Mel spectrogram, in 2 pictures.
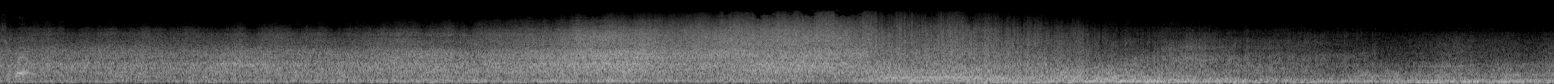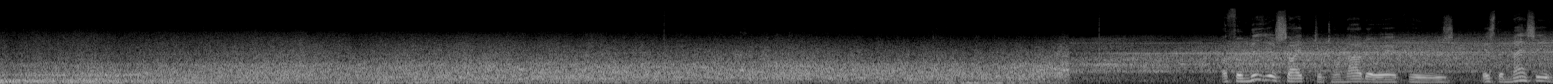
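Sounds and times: jet engine roar: 0.0s - 31.0s
low jet rumble: 0.0s - 31.0s.

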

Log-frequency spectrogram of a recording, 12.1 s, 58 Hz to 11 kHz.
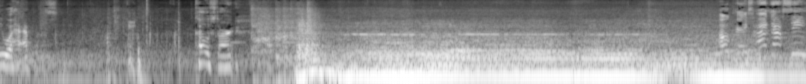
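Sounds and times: car engine starting and idling: 3.7s - 12.0s.

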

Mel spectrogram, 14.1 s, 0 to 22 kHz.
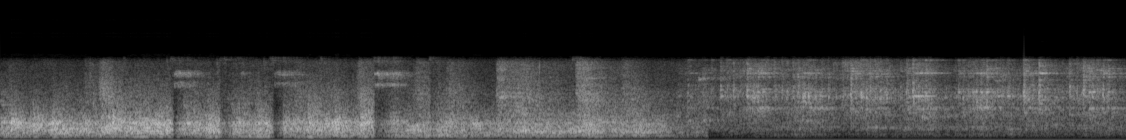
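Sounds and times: sack truck wheels rumbling: 0.0s - 14.0s
hand winch clattering and squeaking: 8.5s - 14.0s.

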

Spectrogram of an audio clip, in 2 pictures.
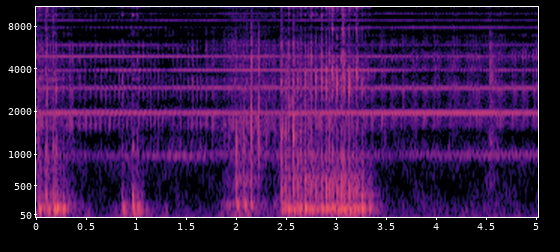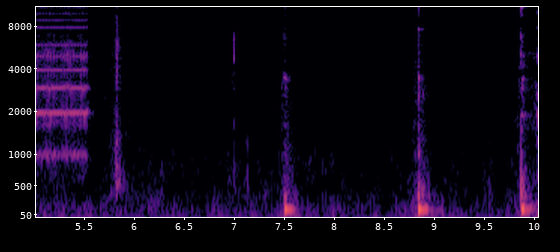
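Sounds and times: mini whisk motor whining: 0.0s - 5.6s.

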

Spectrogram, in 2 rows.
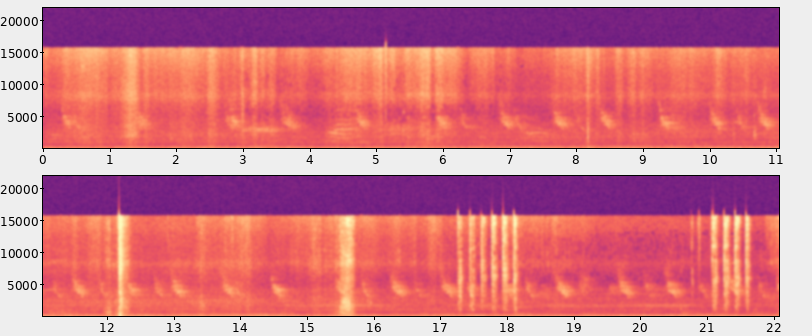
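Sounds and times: small bird chirping: 2.7s - 14.7s, 15.4s - 22.0s
kitten spitting: 17.2s - 18.3s, 20.9s - 21.8s.

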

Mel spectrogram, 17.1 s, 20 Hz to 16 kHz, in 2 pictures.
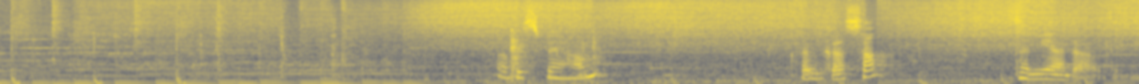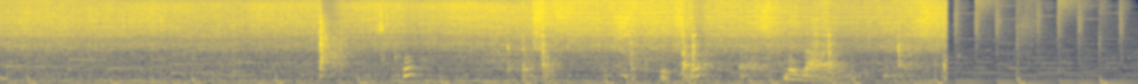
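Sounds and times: food sizzling: 0.0s - 15.7s
spatula scraping a pan: 10.8s - 15.7s.

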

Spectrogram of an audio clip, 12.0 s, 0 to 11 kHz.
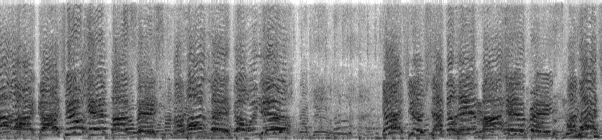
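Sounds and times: group of voices singing: 0.0s - 12.0s
music: 0.0s - 12.0s.

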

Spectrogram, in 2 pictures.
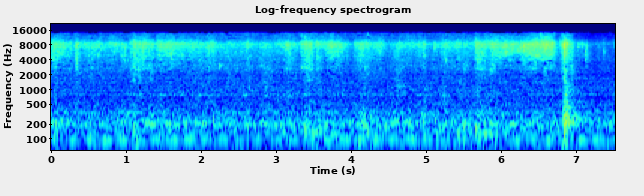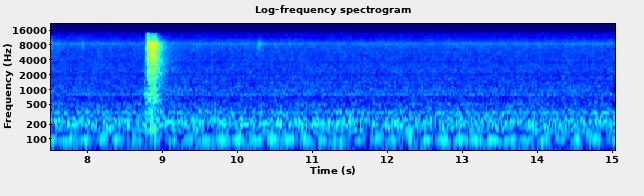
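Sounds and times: water boiling in pan: 0.0s - 7.6s.

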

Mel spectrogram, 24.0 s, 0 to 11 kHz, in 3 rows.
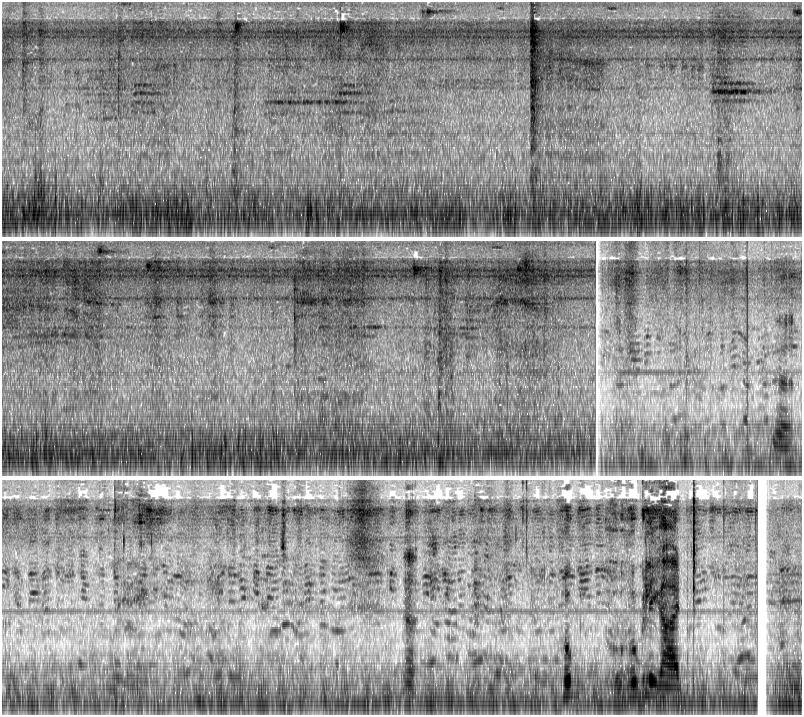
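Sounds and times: train wheels rumbling on rails: 0.0s - 23.1s
wind: 0.0s - 24.0s.

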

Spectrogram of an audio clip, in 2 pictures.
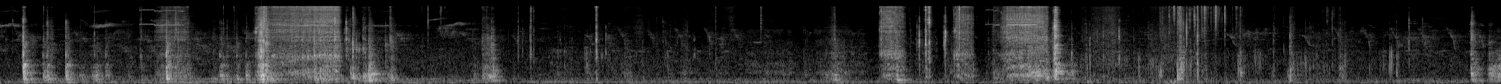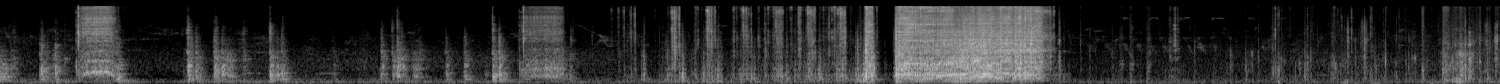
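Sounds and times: cordless driver whirring: 2.5s - 3.6s, 8.8s - 10.6s, 15.8s - 16.3s, 20.2s - 25.6s
metal parts clicking and knocking: 20.2s - 25.7s.

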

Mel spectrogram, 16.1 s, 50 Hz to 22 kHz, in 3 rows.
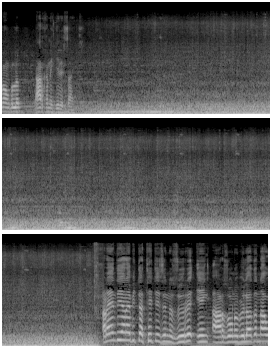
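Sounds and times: baler machinery pulsing: 0.0s - 14.2s
tractor engine hum: 0.0s - 16.0s.

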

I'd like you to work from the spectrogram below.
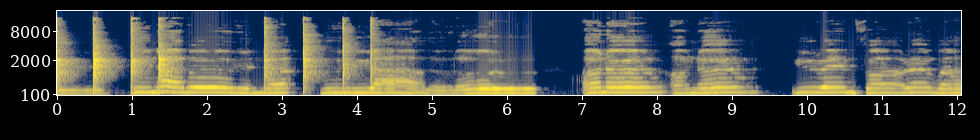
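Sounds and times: handclaps: 0.0s - 1.7s, 2.8s - 4.4s.

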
